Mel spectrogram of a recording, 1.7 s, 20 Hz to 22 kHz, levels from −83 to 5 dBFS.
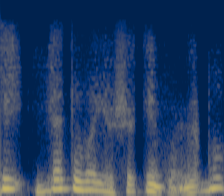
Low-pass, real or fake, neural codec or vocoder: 14.4 kHz; fake; codec, 44.1 kHz, 0.9 kbps, DAC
